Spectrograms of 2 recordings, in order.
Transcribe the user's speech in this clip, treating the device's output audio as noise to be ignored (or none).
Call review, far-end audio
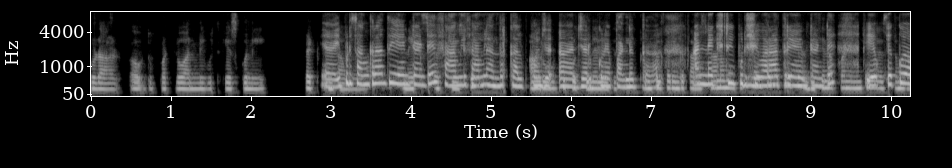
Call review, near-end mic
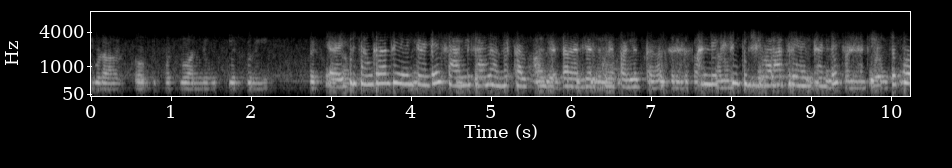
అంతే. ఇంకా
